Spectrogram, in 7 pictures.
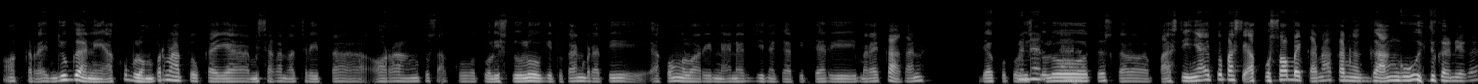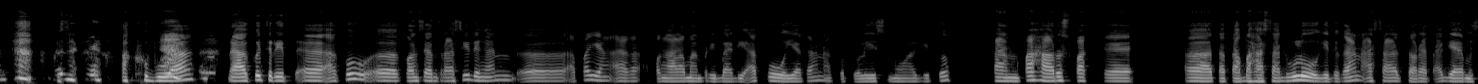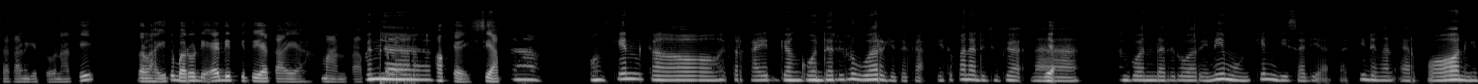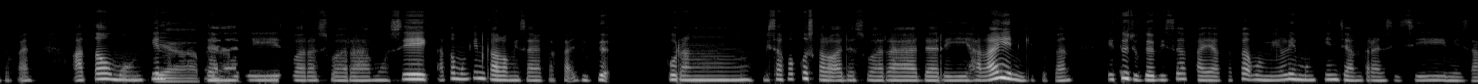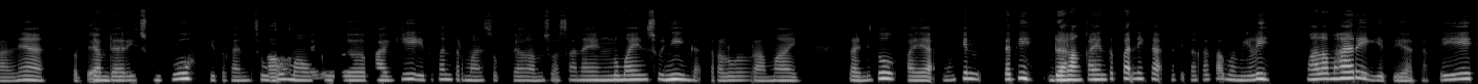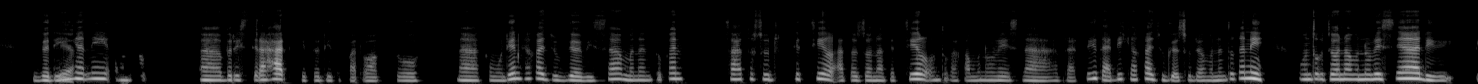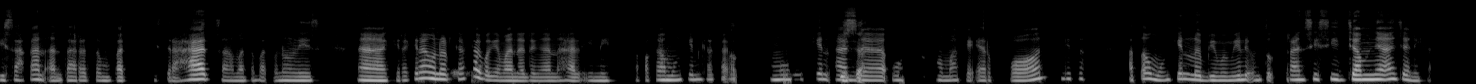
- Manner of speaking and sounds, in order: laughing while speaking: "itu kan, ya kan?"; laughing while speaking: "Benar benar"; in English: "earphone"; in English: "earphone"; other animal sound
- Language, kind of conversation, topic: Indonesian, advice, Mengurangi kekacauan untuk fokus berkarya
